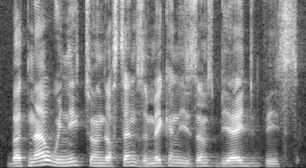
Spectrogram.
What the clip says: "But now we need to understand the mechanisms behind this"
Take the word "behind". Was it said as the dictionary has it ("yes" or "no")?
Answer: no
